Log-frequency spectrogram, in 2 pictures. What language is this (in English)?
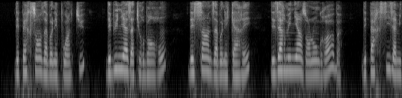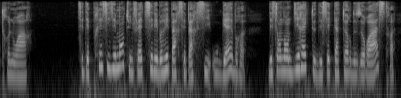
French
